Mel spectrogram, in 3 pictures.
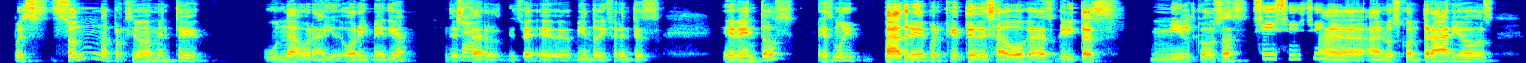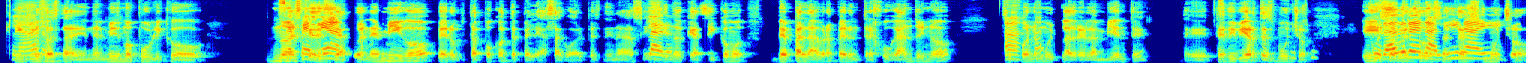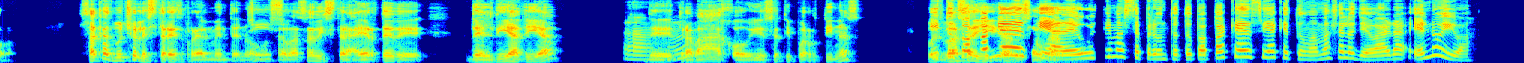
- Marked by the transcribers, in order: other noise
- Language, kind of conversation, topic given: Spanish, podcast, ¿Qué personaje de ficción sientes que te representa y por qué?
